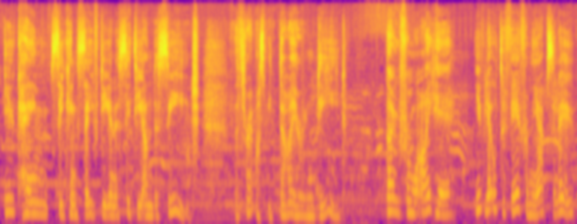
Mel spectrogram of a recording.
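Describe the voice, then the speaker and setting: A woman playing a composed, probing journalist in a fantasy video game, putting pointed questions in a measured manner. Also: mid-range voice, natural voice. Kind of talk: video game dialogue acting.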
